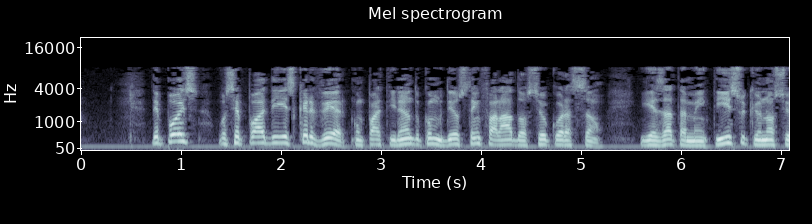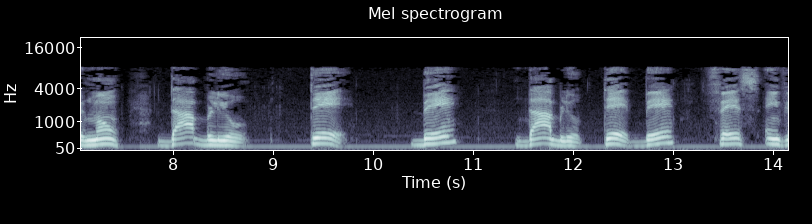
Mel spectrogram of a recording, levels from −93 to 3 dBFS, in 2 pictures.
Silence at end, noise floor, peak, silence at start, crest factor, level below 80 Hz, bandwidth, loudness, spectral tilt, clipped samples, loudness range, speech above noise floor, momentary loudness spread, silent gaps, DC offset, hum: 0 s; -42 dBFS; -2 dBFS; 0.5 s; 14 dB; -52 dBFS; 8.8 kHz; -16 LUFS; -5.5 dB/octave; under 0.1%; 2 LU; 27 dB; 10 LU; none; under 0.1%; none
